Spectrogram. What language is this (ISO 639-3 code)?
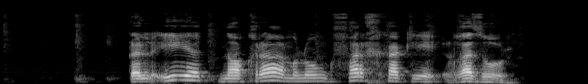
wbl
